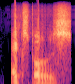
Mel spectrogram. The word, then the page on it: expose: American English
